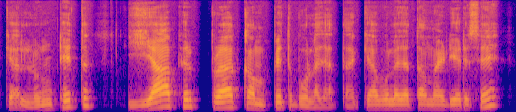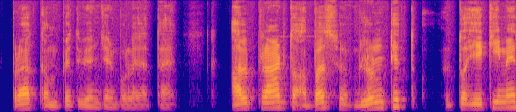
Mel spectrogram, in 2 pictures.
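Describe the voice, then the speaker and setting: A man's voice: a little high, dark tone. A man teaching an exam-prep grammar lesson, who asks a question and then answers it himself, calling his students bhaiya and beta.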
